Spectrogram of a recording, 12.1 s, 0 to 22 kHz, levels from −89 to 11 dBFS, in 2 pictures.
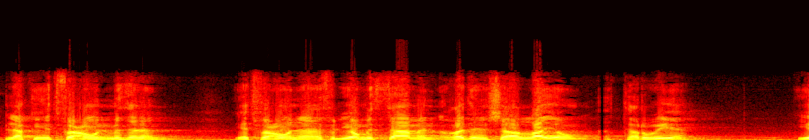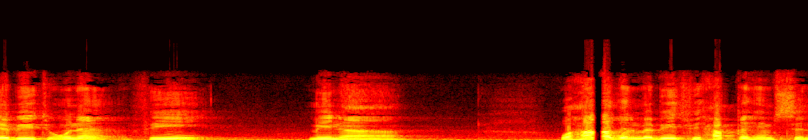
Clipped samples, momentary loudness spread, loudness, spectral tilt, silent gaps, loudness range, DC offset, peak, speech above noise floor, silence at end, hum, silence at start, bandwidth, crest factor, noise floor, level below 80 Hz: under 0.1%; 10 LU; -11 LUFS; -6.5 dB/octave; none; 5 LU; under 0.1%; 0 dBFS; 23 dB; 0 s; none; 0 s; 11 kHz; 12 dB; -33 dBFS; -34 dBFS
